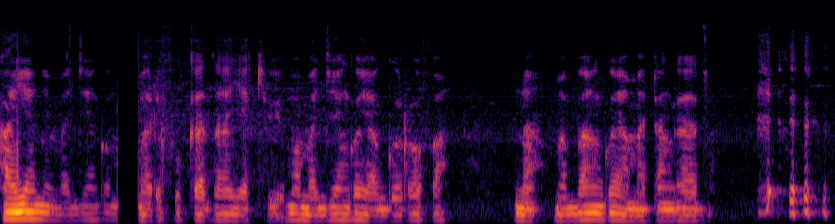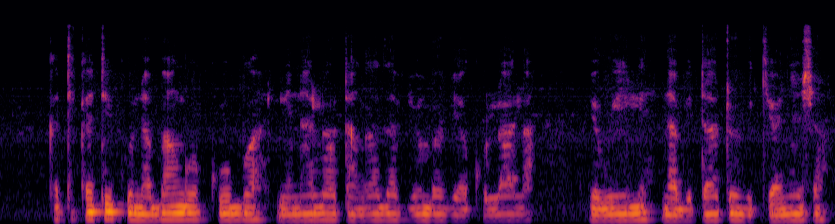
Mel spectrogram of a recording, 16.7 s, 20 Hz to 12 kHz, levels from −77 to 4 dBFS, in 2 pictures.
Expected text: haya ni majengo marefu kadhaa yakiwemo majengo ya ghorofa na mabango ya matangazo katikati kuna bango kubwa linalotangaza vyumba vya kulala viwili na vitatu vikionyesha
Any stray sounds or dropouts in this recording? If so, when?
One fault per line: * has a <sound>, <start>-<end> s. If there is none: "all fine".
* has a laugh, 7.6-8.3 s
